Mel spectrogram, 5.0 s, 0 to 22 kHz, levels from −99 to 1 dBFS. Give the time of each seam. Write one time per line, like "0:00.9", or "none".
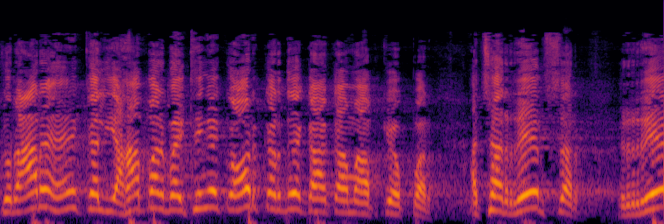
none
